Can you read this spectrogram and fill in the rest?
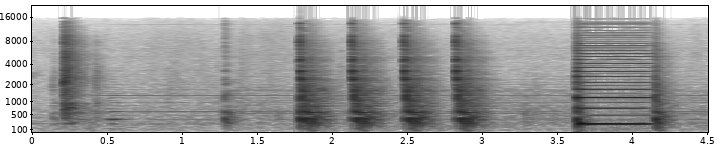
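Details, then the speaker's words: Earthshaker pinball machine at first power-up after auxiliary power driver board rebuild: several sharp mechanical clacks at uneven spacing, then one clear sustained ding; meaning of boot sounds unknown, slight ground-loop hum. "there we have it it appears that it's booted up I don't know what those sounds mean for clacks and then a ding"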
